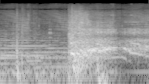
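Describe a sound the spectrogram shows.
A gunshot rings out sharply.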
